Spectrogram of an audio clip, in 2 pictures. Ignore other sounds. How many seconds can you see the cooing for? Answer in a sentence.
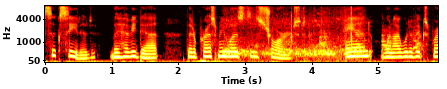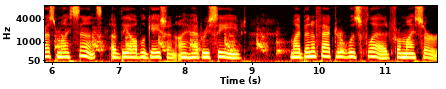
You can hear the cooing for 2 seconds altogether.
